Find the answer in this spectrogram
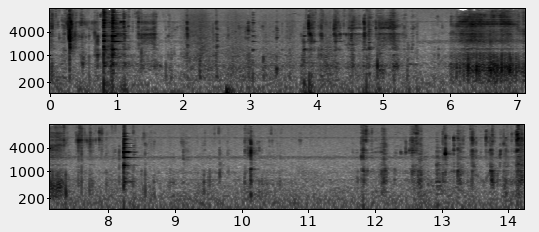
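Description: Chewing and crunching of wontons filled with crunchy chicken cartilage in spicy broth, with a spoon clinking against the bowl, sharply once just after eight seconds in. A louder slurp-like stretch comes about six seconds in, as a spoonful is brought to the mouth.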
